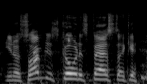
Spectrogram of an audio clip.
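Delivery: ordinary talk, nothing marked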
